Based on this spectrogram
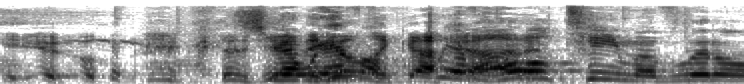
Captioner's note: laughing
